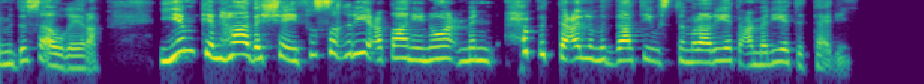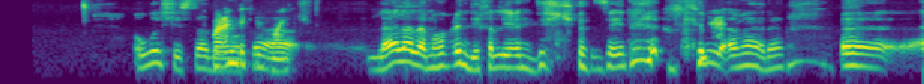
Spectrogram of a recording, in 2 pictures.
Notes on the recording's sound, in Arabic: تسجيل لمساحة ابن رشد الأسبوعية على منصة تويتر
